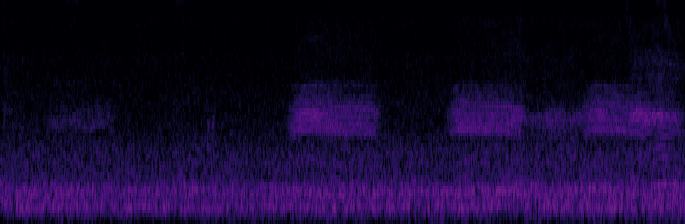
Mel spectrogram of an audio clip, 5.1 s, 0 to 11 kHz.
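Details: Honey bees of a colony calmly replacing its queen, recorded 18 August 2019; a continuous low humming drone runs throughout, overlaid by three or four short, higher, tonal bursts of about half a second each.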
